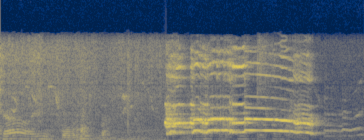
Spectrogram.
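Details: A rooster crowing beside his hens: after a second and a half of clucking and low chatter, a loud, drawn-out harmonic crow rises and holds steady for about one and a half seconds, then cuts off.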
